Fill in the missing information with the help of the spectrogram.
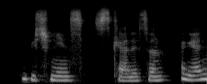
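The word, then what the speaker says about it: scheletro: the last one is skelet which means skeleton again you can see the C and H together are pronounced as a k so from skeleton to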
